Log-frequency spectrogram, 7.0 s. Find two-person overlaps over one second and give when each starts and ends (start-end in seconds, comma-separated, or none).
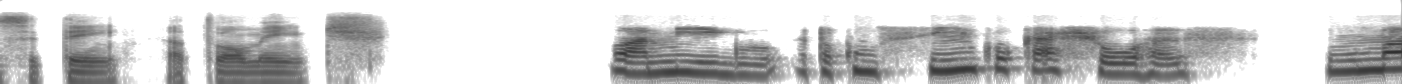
none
